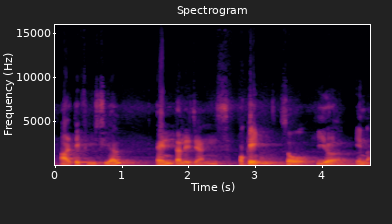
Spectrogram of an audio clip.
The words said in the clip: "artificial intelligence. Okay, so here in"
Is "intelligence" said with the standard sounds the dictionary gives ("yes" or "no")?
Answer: yes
